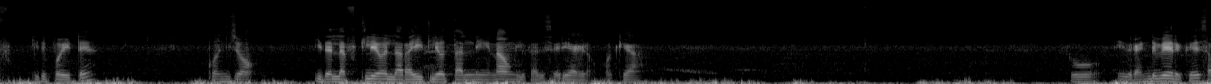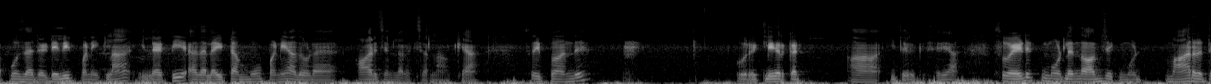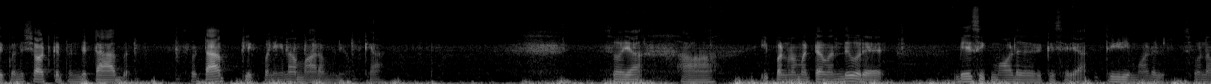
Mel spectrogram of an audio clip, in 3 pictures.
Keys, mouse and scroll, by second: 0.9-1.8 scroll down 5, 1.8-2.8 shift+middle drag, 3.2-7.7 click, 8.0-8.6 scroll down 6, 8.7 click, 10.8-11.3 middle drag, 15.5-17.1 scroll down 8, 17.3 shift+middle click, 17.8 click, 20.2 Escape, 25.0 Tab, 25.7 Tab, 26.0 Tab, 26.4 Tab, 26.7 Tab, 26.9 Tab, 27.1 Tab, 27.3 Tab, 27.8 Tab, 28.5-29.3 scroll down 6, 29.5-30.0 middle drag, 31.4 click, 32.9-34.9 shift+middle click, 33.7 click, 35.5-35.9 middle drag.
